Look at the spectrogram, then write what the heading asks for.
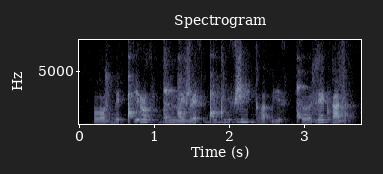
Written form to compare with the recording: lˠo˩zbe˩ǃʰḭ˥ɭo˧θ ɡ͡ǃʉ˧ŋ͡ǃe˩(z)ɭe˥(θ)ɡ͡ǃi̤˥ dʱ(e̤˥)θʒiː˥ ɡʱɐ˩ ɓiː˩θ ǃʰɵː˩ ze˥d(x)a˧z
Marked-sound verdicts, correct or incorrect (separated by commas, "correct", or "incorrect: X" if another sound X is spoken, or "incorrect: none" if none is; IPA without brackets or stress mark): correct, correct, incorrect: i̤˥, incorrect: ɡ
